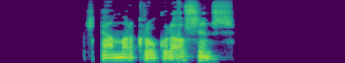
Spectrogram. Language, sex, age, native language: Icelandic, male, 50-59, Icelandic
